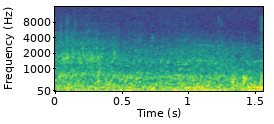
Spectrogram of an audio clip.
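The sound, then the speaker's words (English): A steady, low engine rumble from a boat out on the water, continuous and moderately distant, with some wind noise across the microphone and no one speaking. “It looks like a relatively larger boat that might be a ferry coming in.”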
